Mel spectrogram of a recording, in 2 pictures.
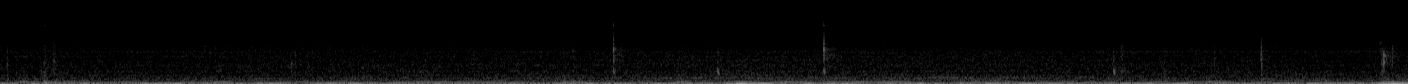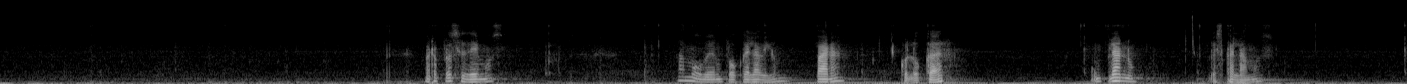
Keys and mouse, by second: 0.5 KP_2, 2.8 b, 6.3 KP_8, 6.3 b, 9.1 click, 12.3 a, 13.1 z, 14.0 Tab, 15.5-16.7 typing, 18.6 KP_4, 18.8 KP_4, 20.4 right click, 21.0 g, 21.7 click, 22.3 click, 26.6 s.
